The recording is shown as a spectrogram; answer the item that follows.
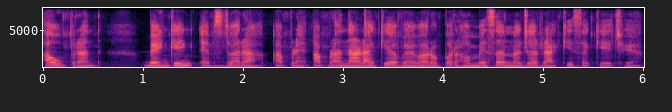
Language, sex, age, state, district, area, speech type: Gujarati, female, 18-30, Gujarat, Anand, urban, spontaneous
